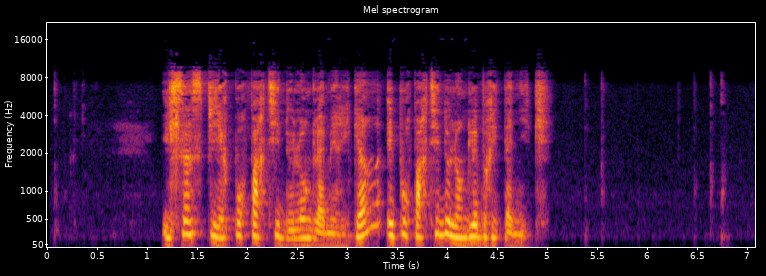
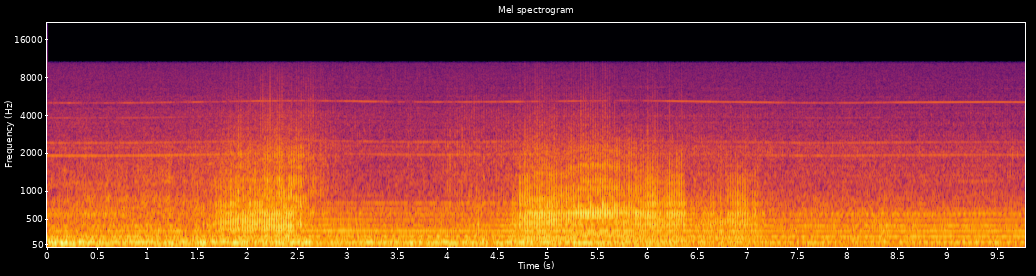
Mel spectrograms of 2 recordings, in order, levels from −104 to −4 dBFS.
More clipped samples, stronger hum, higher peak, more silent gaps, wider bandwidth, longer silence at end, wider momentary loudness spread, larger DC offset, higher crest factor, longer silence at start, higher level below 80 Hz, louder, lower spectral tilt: neither; neither; about the same, -2 dBFS vs 0 dBFS; neither; second, 9.8 kHz vs 11 kHz; first, 2.1 s vs 0 s; about the same, 9 LU vs 9 LU; second, under 0.1% vs 0.8%; first, 20 dB vs 14 dB; first, 1.15 s vs 0 s; second, -48 dBFS vs -22 dBFS; second, -20 LUFS vs -15 LUFS; second, -4 dB/octave vs -8 dB/octave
